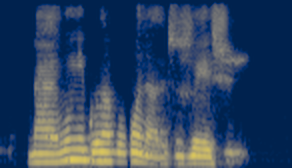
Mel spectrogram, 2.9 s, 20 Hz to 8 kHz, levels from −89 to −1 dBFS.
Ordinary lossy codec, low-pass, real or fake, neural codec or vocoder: none; 7.2 kHz; fake; codec, 16 kHz, 1 kbps, X-Codec, HuBERT features, trained on general audio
